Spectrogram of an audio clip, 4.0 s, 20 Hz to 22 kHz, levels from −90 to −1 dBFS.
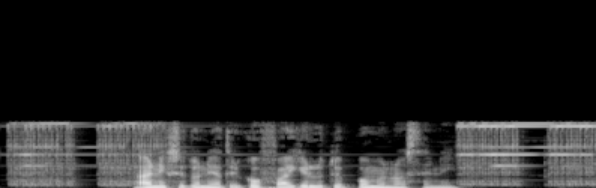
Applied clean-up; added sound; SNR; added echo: classical method log-MMSE.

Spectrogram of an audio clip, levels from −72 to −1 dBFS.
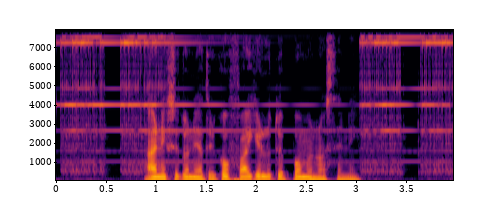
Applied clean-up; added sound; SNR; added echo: none; Telephone; 7 dB; none.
